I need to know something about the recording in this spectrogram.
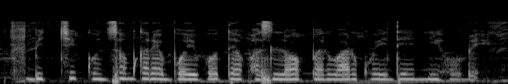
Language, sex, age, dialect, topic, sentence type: Magahi, female, 18-24, Northeastern/Surjapuri, agriculture, question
